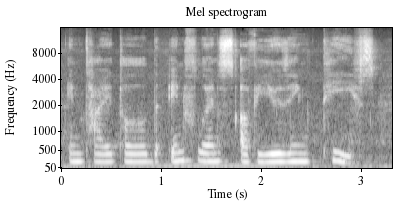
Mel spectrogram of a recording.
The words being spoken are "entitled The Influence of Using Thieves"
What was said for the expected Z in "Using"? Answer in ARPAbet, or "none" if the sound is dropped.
Z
